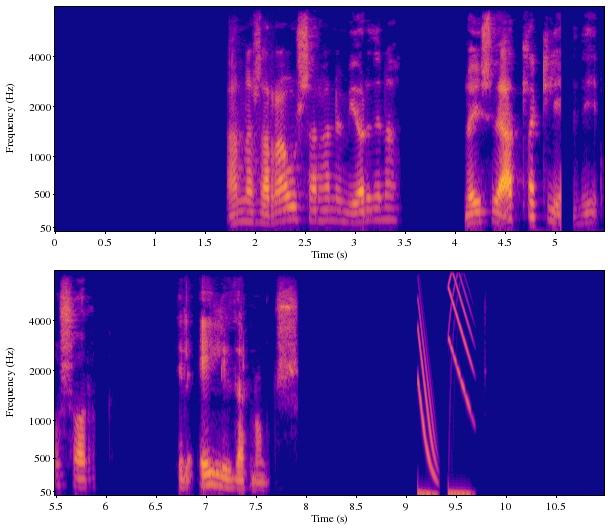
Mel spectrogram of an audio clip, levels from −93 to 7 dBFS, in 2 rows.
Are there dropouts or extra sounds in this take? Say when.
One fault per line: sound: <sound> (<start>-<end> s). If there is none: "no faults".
sound: dropout (5.0-5.2 s)
sound: chirp (9.1-9.7 s)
